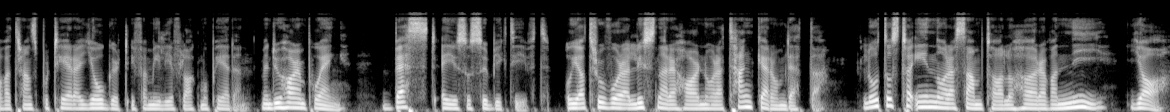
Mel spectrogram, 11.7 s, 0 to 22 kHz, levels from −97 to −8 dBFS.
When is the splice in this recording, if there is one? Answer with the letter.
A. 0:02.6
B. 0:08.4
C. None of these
A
